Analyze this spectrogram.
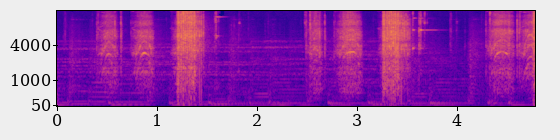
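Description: A cordless ratchet running bolts down on a supercharger drive in a series of short bursts, over background music.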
